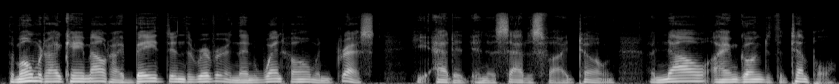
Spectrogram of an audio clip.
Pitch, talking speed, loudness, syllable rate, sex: 110 Hz, 215 wpm, -19 LUFS, 5.0 syllables/s, male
